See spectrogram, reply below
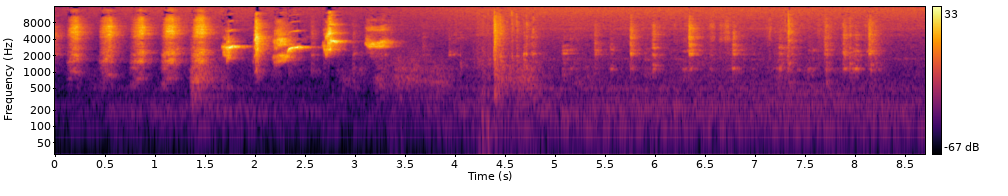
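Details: Long-tailed shrike (cendet) at Bobotsari: a fast run of harsh, scratchy high notes, about three per second, for three seconds, then softer, sparser chips and short squeaks over a faint background hiss.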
